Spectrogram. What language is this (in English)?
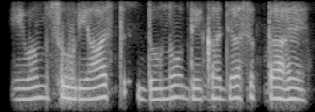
Hindi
